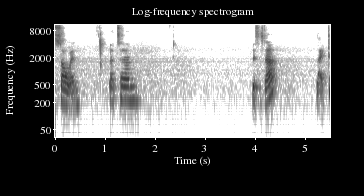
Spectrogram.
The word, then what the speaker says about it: Samhain: there was Samhain, or where I say it's Samhain, but I know the proper pronunciation is Samhain.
